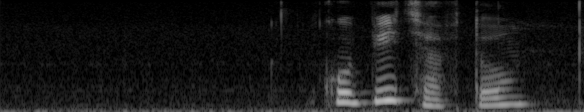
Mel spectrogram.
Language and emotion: Russian, neutral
